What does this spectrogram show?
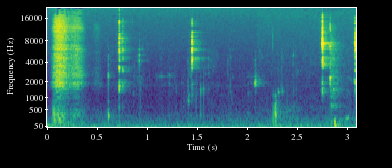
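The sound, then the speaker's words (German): Wet chewing with irregular crunchy and clicky mouth sounds, a loud burst at the start followed by scattered smaller bites and smacks, no talking. “Ich habe eine im Mund. Ja, das geht nicht. Dann warten wir noch.”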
